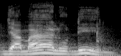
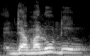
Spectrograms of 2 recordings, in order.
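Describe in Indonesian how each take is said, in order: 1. Ini memakai artikulasi yang memberi makna 'beauty'. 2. Ini memakai artikulasi yang memberi makna 'camel'. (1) "tapi Jamaluddin" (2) "bukan Jamaluddin"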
